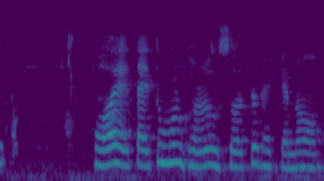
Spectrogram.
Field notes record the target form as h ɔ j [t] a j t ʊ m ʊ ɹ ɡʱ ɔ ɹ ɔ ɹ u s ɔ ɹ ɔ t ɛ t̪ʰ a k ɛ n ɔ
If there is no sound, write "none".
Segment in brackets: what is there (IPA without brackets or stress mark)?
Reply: t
